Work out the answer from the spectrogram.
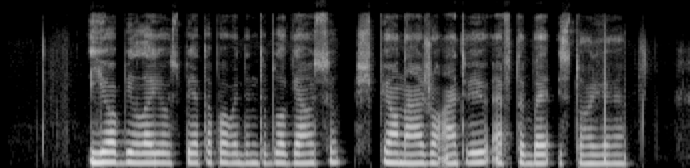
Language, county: Lithuanian, Vilnius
